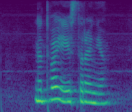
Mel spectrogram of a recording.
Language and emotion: Russian, neutral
